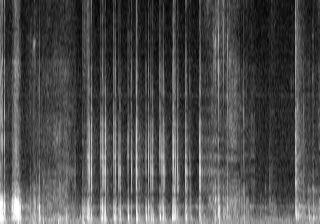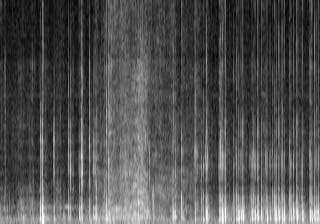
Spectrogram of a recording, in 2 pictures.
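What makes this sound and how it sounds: Long nails tap and scratch the smooth upper and side of an olive faux leather lace-up boot with a black rubber platform, then the boot is turned over and its black rubber tread sole is tapped. The result is a dense run of quick, dry clicks and light scraping, with brief pauses between bursts.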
